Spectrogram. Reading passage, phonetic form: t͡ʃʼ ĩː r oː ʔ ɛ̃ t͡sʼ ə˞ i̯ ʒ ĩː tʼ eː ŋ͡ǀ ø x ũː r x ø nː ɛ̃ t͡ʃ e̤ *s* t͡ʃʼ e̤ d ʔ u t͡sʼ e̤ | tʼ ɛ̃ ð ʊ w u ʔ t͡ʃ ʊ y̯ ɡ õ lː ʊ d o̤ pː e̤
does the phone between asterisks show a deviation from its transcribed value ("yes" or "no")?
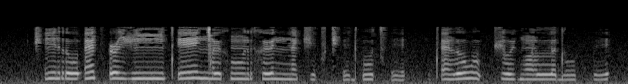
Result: yes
